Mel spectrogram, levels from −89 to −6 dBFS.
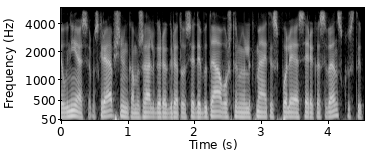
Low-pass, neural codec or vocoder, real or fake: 5.4 kHz; none; real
